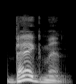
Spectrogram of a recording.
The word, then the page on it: bagman: British English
